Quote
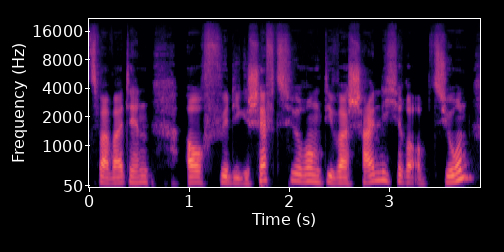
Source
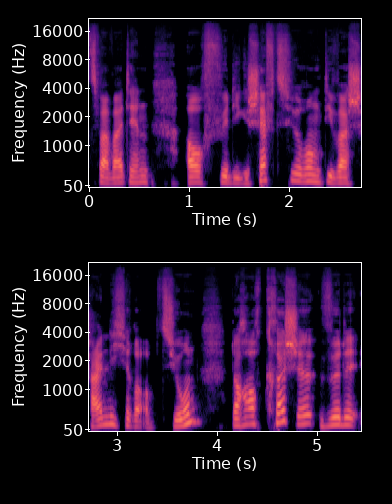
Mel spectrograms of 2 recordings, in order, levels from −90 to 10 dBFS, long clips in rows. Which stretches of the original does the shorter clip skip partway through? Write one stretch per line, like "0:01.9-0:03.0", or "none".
none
